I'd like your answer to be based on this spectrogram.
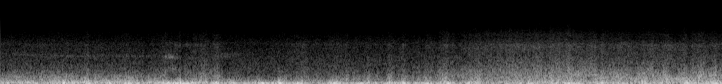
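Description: Steady, loud wind buffets the microphone on a slope where a Volantex PhoenixS 742-7 RC glider is flying, a continuous low rumbling roar with no pauses.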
